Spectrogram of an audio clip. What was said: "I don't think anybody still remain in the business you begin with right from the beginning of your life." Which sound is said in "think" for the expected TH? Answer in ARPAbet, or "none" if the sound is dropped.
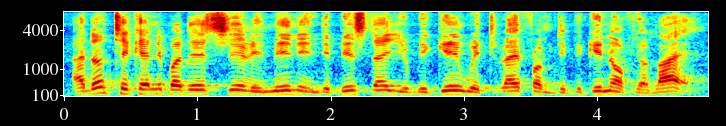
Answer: T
